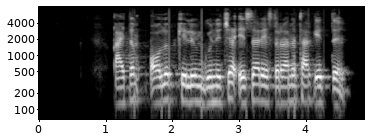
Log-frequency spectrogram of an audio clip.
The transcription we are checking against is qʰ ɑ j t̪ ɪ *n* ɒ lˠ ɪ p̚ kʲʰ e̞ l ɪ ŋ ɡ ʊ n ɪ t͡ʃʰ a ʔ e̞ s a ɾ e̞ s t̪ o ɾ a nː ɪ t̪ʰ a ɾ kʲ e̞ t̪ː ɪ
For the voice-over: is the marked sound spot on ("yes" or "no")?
no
